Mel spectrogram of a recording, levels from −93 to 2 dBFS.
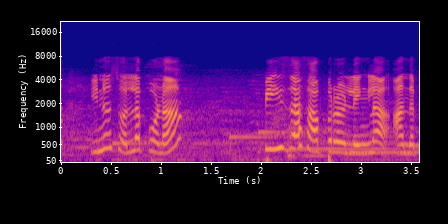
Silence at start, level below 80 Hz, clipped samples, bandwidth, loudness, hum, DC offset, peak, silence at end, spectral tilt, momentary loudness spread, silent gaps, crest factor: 0 s; -50 dBFS; under 0.1%; 8.2 kHz; -23 LUFS; none; under 0.1%; -6 dBFS; 0 s; -3.5 dB/octave; 13 LU; none; 18 dB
